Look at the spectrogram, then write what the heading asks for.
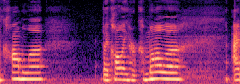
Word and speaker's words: Kamala: cannot simply remember that her name is pronounced Kamala.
